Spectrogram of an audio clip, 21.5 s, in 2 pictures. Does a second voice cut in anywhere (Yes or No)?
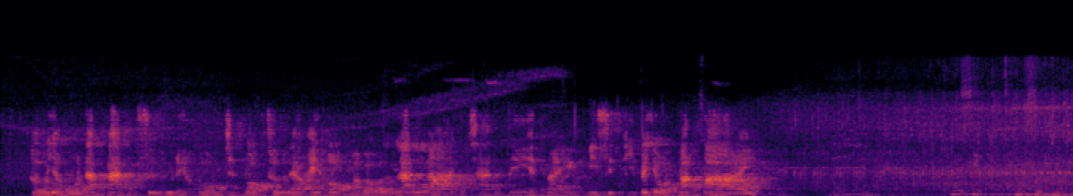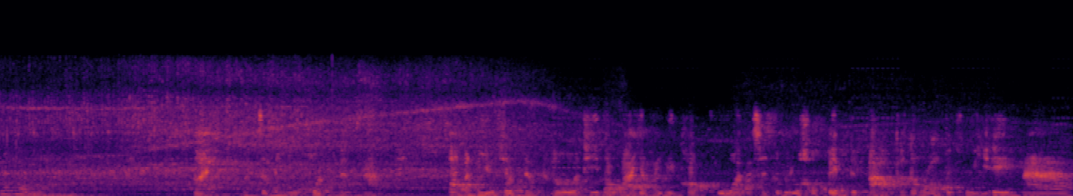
No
